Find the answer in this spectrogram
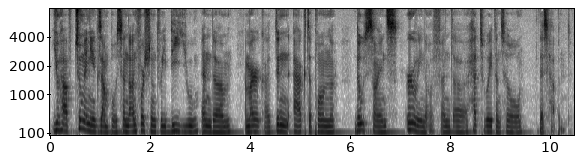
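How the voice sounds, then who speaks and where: A man, a podcast guest, making his points in a firm, measured way. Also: mid-range voice, level tone, darkish tone. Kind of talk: discussion.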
